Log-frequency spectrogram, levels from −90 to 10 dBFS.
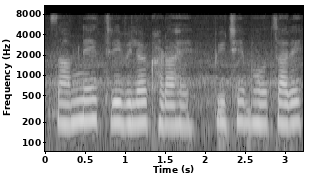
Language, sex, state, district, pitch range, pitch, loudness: Hindi, female, Bihar, West Champaran, 190-200 Hz, 195 Hz, -15 LUFS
